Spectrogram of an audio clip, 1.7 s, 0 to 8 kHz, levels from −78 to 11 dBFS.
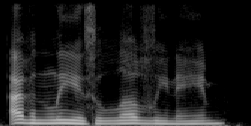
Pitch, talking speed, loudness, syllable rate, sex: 180 Hz, 180 wpm, -18 LUFS, 6.3 syllables/s, female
